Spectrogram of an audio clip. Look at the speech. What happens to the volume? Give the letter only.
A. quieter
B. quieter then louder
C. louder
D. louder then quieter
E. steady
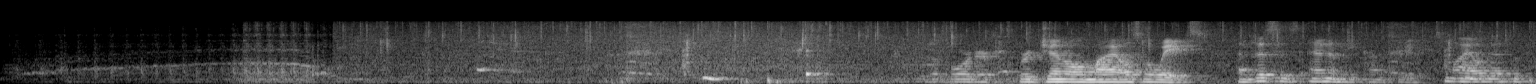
A.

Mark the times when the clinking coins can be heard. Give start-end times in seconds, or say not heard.
not heard.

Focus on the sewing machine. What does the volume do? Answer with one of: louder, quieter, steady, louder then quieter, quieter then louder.
louder then quieter.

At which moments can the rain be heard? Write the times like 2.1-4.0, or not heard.
3.3-15.3.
